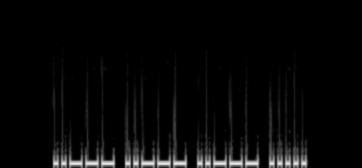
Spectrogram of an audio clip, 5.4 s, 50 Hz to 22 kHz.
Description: Morse code, heard as a keyed tone, about 20 wpm, 700 Hz. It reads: 2225
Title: Common Cut Numbers - 4-Digit 20wpm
